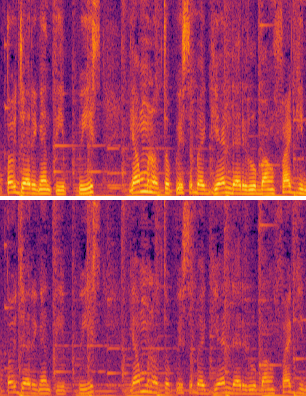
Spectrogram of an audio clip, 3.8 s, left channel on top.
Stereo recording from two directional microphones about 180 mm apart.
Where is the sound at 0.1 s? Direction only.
40° left (ahead or behind).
